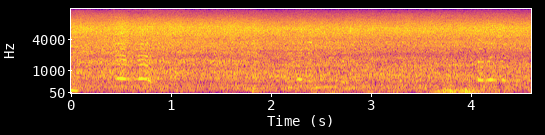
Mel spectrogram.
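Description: A steady, roaring rush of falling water from Devkund Waterfalls near Pune, Maharashtra fills the air, constant and loud with no breaks, with spray drifting nearby.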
